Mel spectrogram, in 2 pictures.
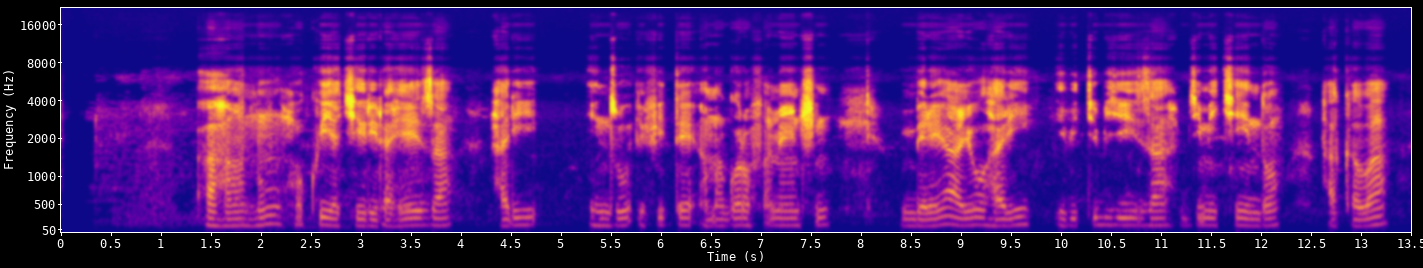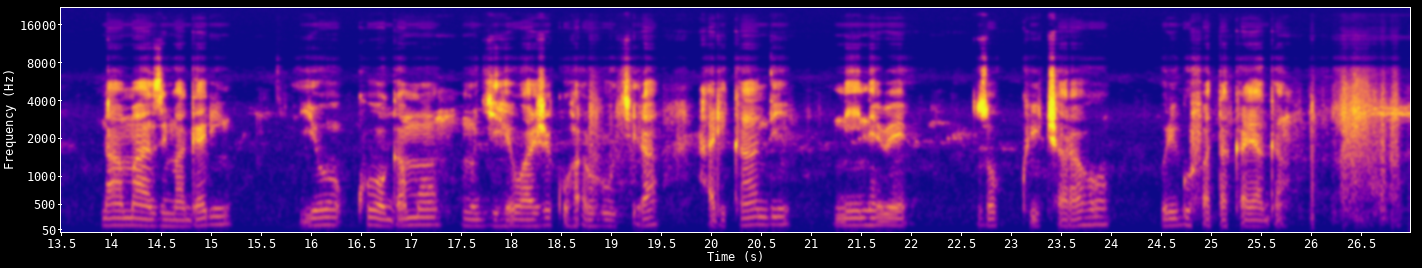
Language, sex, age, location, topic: Kinyarwanda, male, 25-35, Kigali, finance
